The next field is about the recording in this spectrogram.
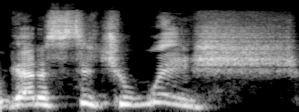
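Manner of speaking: bad put-on mobster voice, pitched very high. During banter about impressions, the speaker does a horrible Tony Soprano. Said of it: "that's my horrible Tony Soprano".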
